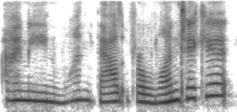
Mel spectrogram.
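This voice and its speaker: A woman's voice: medium pitch, expressive, unhurried, dark tone, no room sound, clean studio sound. A woman co-hosting a radio show in casual conversation. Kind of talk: casual chat.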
